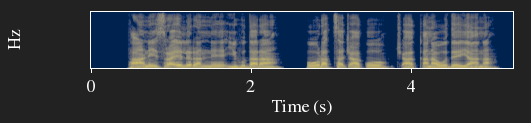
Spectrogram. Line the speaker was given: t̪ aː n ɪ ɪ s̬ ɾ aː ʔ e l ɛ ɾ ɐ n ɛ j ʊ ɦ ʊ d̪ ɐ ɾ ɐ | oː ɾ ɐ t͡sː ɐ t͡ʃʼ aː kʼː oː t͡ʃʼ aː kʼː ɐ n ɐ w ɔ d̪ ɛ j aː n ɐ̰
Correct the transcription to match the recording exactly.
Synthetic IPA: t̪ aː n ɪ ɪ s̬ ɾ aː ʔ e l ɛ ɾ ɐ nː ɛ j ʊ ɦ ʊ d̪ ɐ ɾ ɐ | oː ɾ ɐ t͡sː ɐ t͡ʃʼ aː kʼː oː t͡ʃʼ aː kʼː ɐ n ɐ w ɔ d̪ ɛ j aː n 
